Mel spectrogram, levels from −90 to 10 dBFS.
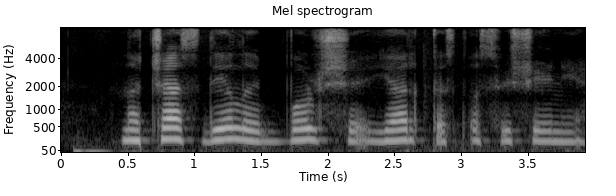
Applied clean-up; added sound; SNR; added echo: none; none; none; none.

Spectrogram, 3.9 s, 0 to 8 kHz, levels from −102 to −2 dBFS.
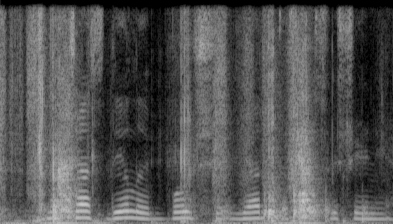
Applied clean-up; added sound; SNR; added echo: none; Domestic sounds, home sounds; -2 dB; none.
